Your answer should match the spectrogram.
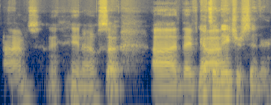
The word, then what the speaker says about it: Ijams: You also have IAMS, IJAMS, for anybody that looks it up online. It's pronounced IAMS, So that's a nature center.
